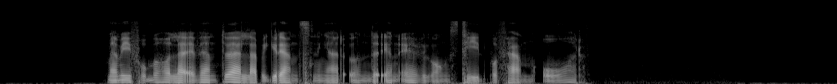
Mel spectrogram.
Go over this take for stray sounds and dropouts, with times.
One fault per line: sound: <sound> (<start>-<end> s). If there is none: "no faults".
no faults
